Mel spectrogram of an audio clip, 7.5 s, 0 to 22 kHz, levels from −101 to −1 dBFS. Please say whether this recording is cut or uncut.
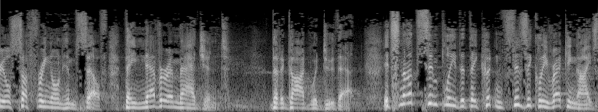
cut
